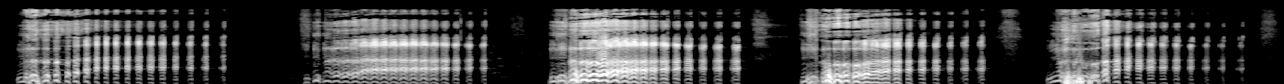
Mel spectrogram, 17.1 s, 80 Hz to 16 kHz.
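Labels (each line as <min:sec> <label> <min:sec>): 0:00.2 A man laughs repeatedly. 0:03.0
0:04.0 A man laughs loudly and repeatedly. 0:06.6
0:07.3 A man laughs repeatedly, growing louder. 0:10.0
0:10.7 A man laughs increasingly loudly indoors. 0:13.2
0:14.0 A man laughs repeatedly and continuously indoors. 0:16.7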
